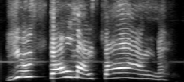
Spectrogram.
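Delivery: very high shrieking scream, "sign" drawn out. Recount a clip of Betty outside a house confronting people, imitating Betty screaming. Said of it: "she's screaming at these people".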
